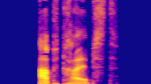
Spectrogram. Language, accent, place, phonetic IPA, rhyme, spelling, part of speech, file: German, Germany, Berlin, [ˈapˌtʁaɪ̯pst], -aptʁaɪ̯pst, abtreibst, verb, De-abtreibst.ogg
- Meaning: second-person singular dependent present of abtreiben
